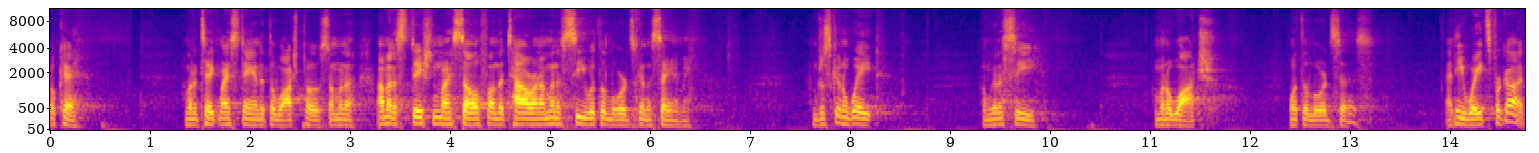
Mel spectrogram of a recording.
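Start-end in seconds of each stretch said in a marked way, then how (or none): 0.0-13.2 mock-somber, quieter and faster. Voicing Habakkuk's words about waiting for God, acting out a somber tone. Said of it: "It's just a somber, sober".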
